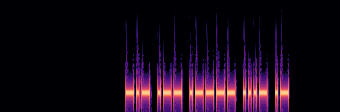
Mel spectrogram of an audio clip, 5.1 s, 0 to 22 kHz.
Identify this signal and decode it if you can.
Morse code, heard as a keyed tone, about 29 wpm, 700 Hz. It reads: KW1VA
